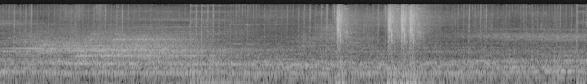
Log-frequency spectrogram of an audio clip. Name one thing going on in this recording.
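A low, droning hum fills a large space.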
